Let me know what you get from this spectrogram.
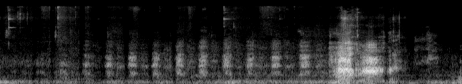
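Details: Dogs, a German Shorthaired Pointer, Huskies and a wolf dog, racing and wrestling through a dog park; steady rhythmic panting about four breaths a second, then a short loud growling bark near the end.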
